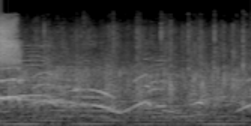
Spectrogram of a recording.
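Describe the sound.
An audience applauds in a steady, dense patter of clapping lasting a few seconds, with voices rising and falling over it.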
